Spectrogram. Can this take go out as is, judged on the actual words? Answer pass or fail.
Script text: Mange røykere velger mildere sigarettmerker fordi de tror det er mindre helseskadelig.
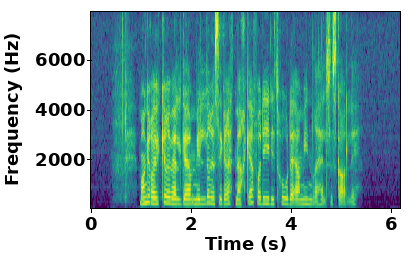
pass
